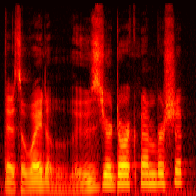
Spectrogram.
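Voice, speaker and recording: A young actor playing a dorky, soft-hearted, melodramatic guy in a romantic comedy audio drama. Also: mid-range voice, wildly swooping pitch, fairly quick, no echo. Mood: playful, melodramatic. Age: young adult. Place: bedroom. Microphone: close desk mic with pop filter.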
